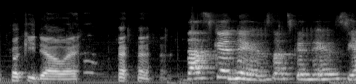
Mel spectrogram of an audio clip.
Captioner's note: laughs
